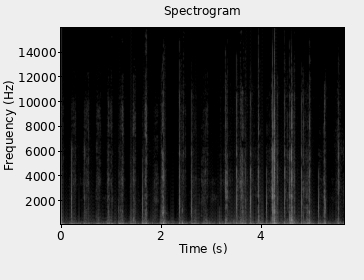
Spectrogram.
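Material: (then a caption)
Cardboard. A thin scraper stylus scratches the black scratch-off coating on a flat cardboard jigsaw puzzle, revealing the colour underneath. Quick, dry scraping strokes follow one another in a steady rhythm, each a short, bright rasp, over a constant low rumble.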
